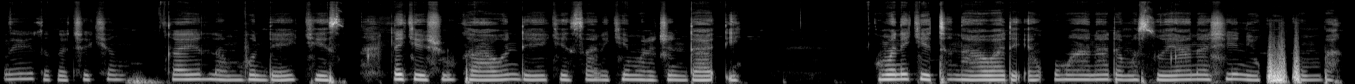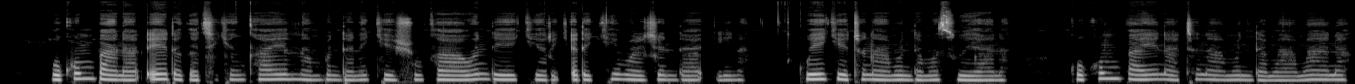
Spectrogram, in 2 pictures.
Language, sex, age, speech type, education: Hausa, female, 46-60, spontaneous, tertiary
